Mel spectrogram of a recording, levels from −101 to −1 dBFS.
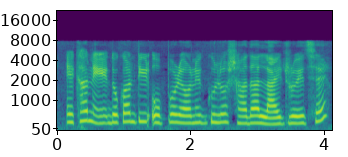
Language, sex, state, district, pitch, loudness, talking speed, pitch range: Bengali, female, West Bengal, Cooch Behar, 255 Hz, -14 LUFS, 100 wpm, 235-280 Hz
